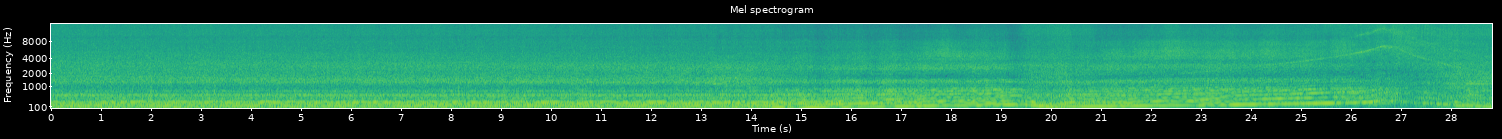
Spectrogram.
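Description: Mazda RX-7's three-rotor rotary engine under load on a dyno: held at a steady speed for about half the time, then revved up in a long climbing pull with a brief dip partway through. A high whine climbs with it to a peak, and the revs drop sharply as the throttle is let off near the end.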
